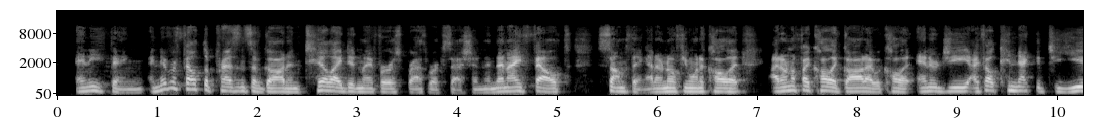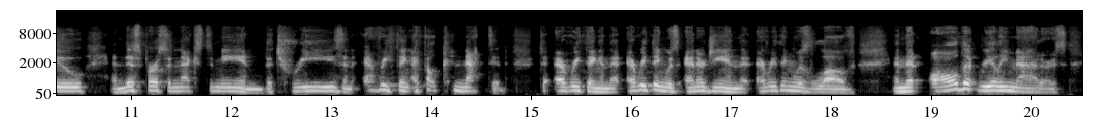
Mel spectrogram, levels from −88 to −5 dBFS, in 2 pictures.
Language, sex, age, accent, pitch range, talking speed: English, male, 30-49, American, 120-170 Hz, 230 wpm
